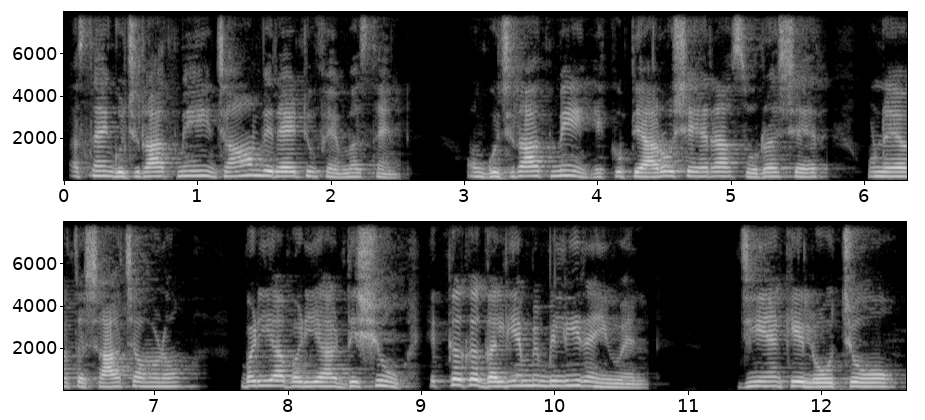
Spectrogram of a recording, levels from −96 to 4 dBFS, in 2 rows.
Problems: background conversations at intervals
